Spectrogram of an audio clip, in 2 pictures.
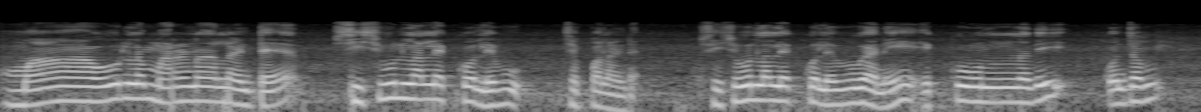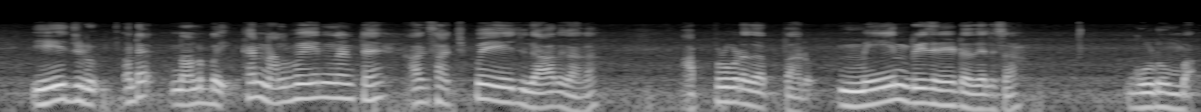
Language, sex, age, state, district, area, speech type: Telugu, male, 18-30, Telangana, Jayashankar, rural, spontaneous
